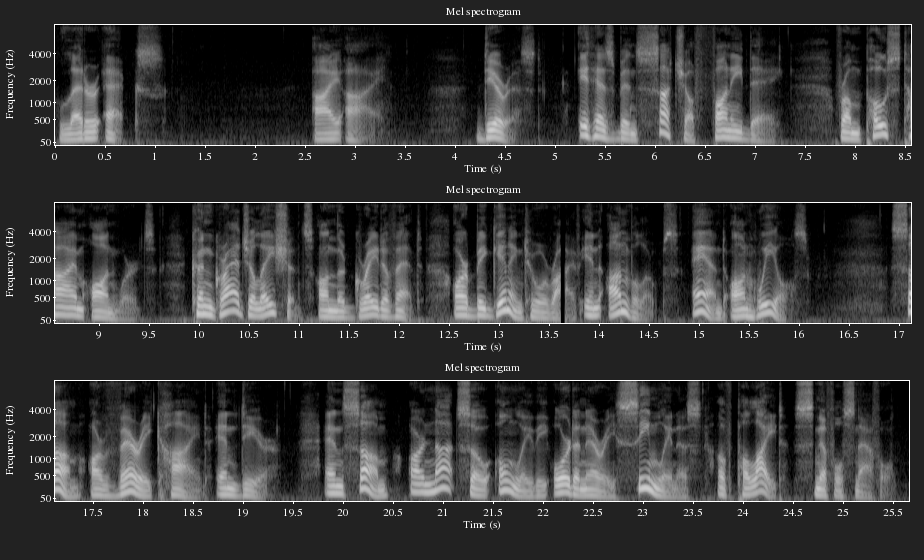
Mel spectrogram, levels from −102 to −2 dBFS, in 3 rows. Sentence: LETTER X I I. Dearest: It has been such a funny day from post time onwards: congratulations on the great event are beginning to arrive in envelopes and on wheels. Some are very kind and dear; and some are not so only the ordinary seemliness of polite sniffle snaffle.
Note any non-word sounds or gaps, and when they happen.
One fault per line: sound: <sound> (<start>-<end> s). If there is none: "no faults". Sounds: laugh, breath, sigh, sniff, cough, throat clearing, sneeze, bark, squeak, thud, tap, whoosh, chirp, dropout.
sound: dropout (13.6-13.7 s)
